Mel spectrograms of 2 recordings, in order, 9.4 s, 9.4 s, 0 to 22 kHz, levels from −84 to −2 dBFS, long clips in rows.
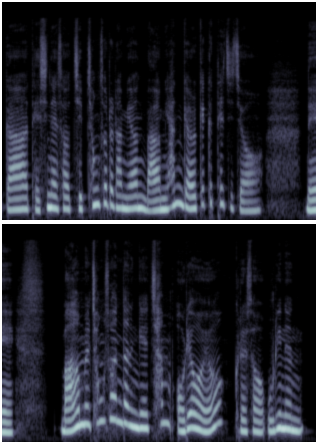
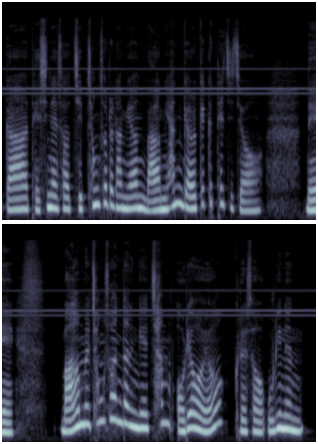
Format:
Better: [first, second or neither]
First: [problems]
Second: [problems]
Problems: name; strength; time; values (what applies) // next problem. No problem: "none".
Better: first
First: none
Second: high-pitched whine; faint; throughout; 4.5 kHz, 25 dB below the speech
